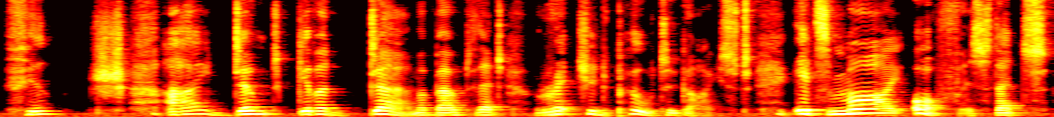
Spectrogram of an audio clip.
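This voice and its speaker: A tightly controlled, irritable professor from an audiobook, voiced by a woman. His words come slowly and softly, cold and hissed as if through clenched teeth. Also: mid-range voice, animated. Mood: irritated. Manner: cold, soft, clenched, hissing. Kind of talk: audiobook character voice.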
